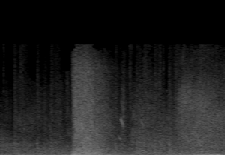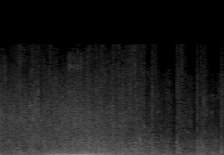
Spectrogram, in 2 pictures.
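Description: Gunfire and explosions boom in a video game.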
